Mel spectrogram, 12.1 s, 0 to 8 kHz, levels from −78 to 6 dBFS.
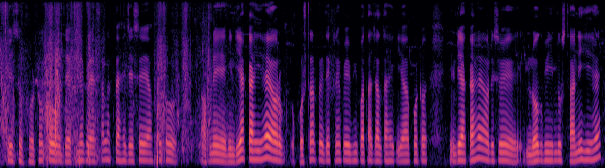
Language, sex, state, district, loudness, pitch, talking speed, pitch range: Hindi, male, Chhattisgarh, Bilaspur, -28 LUFS, 140 Hz, 190 wpm, 135-150 Hz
